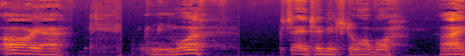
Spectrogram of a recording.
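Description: Audible room echo surrounds a man speaking. He talks at a very slow pace with fairly even intonation. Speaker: theatre person, Christiania resident. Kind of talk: interview, personal recollection. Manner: halting.

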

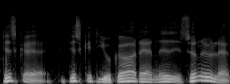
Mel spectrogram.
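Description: A man with a Southern Jutland accent speaks at a very fast pace in a dark, mellow tone. His pitch swings very widely. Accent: Southern Jutland Danish. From Southern Jutland, Denmark. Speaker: author and playwright. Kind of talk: interview conversation. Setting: café.

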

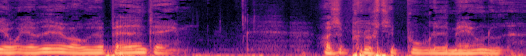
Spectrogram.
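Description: Somewhat breathy and dark, mellow in tone, a man speaks at a fairly high pitch and fairly quick pace with fairly even intonation. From Denmark, Odsherred (northwest Zealand). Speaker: retired pastor and hymn writer. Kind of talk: casual interview. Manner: halting.

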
